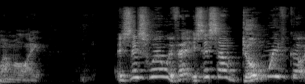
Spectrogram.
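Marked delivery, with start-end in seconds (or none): 1.2-3.1 much higher, louder, in disbelief; incredulous. Real, not acted. Hearing "tidy your room" advice, high incredulous outcry. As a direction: throw it up in exasperation.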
